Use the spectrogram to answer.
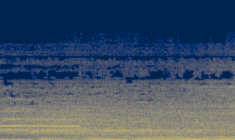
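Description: A concert crowd cheers in a sustained, dense roar as the band rises onto the stage after a countdown. Whoops and yells ride over the steady wash of noise throughout.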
